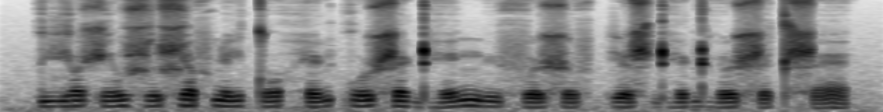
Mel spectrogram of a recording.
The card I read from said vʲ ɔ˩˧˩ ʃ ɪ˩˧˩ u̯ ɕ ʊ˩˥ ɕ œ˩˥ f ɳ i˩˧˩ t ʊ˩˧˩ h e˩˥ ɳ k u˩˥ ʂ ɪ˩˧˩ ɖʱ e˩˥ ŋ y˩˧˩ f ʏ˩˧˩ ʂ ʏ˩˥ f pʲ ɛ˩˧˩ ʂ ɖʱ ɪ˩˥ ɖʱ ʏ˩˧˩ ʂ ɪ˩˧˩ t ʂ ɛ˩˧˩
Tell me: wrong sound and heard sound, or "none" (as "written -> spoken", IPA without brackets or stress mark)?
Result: none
